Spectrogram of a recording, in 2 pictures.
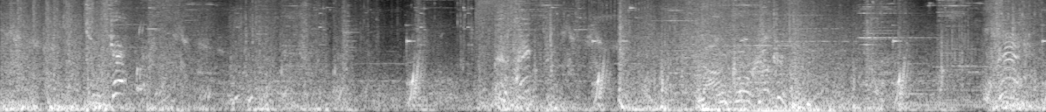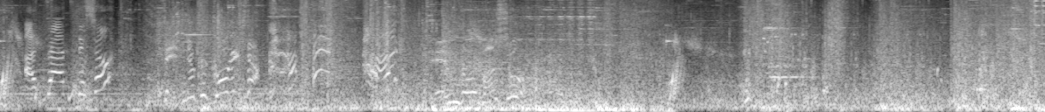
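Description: Sword slashes and magic blasts strike with sharp bursts.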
